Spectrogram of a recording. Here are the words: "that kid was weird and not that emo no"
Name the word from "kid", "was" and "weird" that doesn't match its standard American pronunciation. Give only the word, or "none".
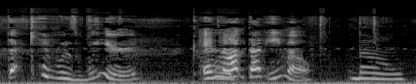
none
